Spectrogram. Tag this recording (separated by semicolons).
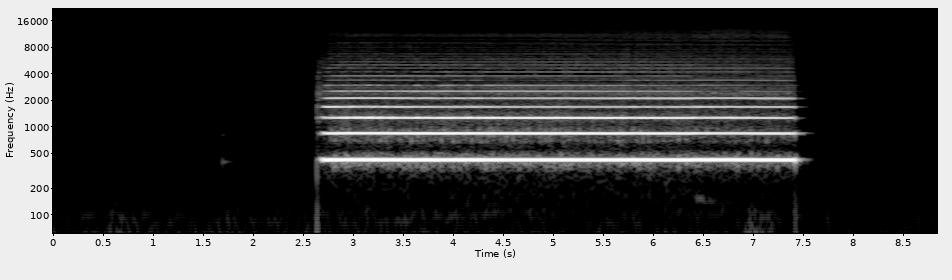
good-sounds; flute; Gsharp4; neumann-U87; single-note; multisample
